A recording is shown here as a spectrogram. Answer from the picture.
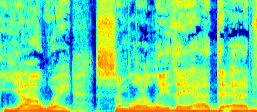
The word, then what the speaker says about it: Yahweh: And with the added vowels, we pronounce it Jehovah.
